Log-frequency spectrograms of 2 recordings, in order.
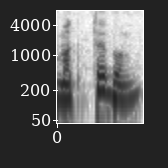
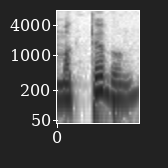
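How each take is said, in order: No difference in how they are said.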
